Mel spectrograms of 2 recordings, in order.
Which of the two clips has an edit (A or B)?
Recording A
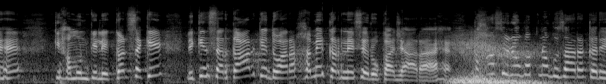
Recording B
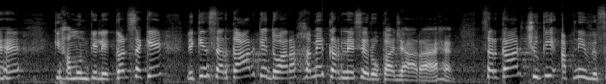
A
